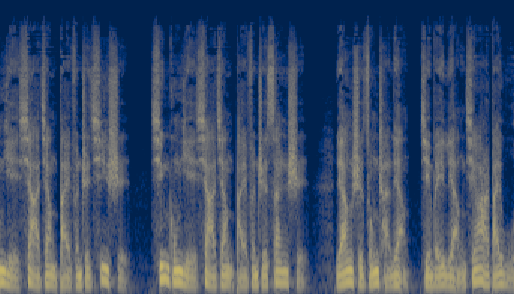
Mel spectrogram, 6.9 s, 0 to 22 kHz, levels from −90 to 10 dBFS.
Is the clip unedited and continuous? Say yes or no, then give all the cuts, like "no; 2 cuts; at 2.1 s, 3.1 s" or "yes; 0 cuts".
yes; 0 cuts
